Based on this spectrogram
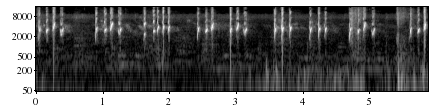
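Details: European goldfinch delivering batbata-style song: an almost unbroken run of quick, metallic twittering chirps in a steady bouncing rhythm, with a few low knocks.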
